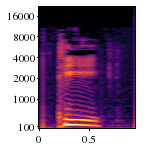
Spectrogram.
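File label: "thi5", Teochew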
